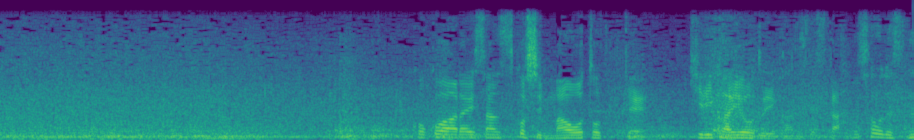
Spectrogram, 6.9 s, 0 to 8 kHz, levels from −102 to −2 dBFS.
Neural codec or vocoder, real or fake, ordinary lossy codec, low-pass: none; real; none; 7.2 kHz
